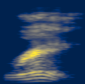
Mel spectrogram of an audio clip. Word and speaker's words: Ray: on my coffee cup I usually say Ray is Ray like the sunshine and so it kind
